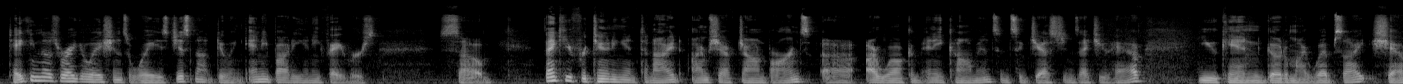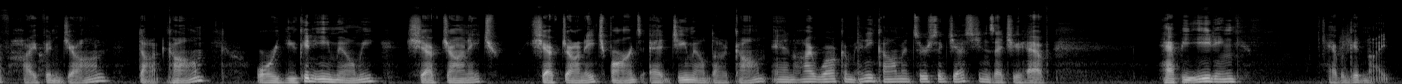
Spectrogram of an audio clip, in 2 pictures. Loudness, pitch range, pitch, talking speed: -29 LUFS, 85-120 Hz, 95 Hz, 135 wpm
